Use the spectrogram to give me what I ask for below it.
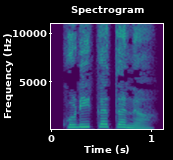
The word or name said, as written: ಕೊಡುಗೈತನ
